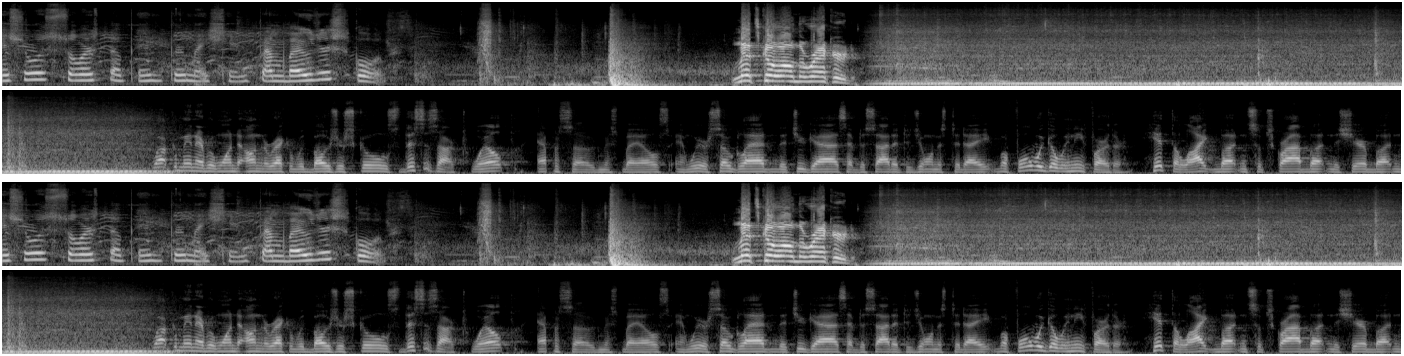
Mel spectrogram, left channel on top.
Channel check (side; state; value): both; identical; correlation 1.00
